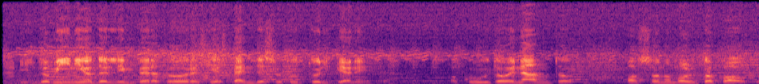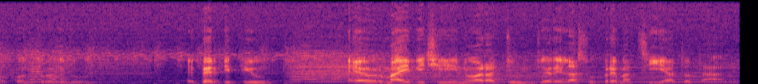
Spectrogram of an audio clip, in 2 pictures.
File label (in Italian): Narratore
